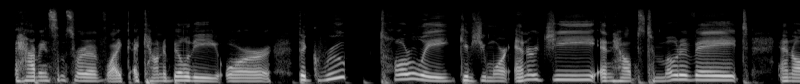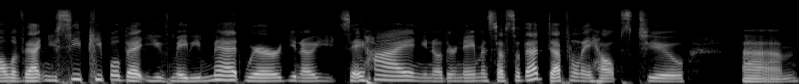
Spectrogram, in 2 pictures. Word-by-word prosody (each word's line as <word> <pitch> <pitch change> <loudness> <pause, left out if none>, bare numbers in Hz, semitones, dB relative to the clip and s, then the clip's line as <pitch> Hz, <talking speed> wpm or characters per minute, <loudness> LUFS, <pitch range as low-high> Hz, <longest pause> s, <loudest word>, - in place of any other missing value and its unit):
having 180 +2 +1
some 195 +2 -7
sort 170 -3 0
of, 155 +2 0
like, - - 0
accountability, 160 -2 +1
or 150 0 +1 0.2
the 205 - +7
group 240 - -1 0.3
totally 210 -9 +2
gives 185 -4 0
you 180 - -4
more 160 -1 -3
energy 215 +2 0
and 165 -1 0
helps 155 -1 -2
to 160 - -8
motivate 200 +2 +3 0.3
and 165 0 -1
all 155 0 +2
of 150 - -8
that. 160 0 +5
And 195 - -8
you 185 - -4
see 240 +7 -1
people 220 -3 -2
that 180 -4 +4
you've 165 -3 -7
maybe 150 -1 0
met 200 +3 +3
where, 155 0 +3
you 185 - -4
know, 155 -2 -2
you’d 150 -1 -20
say - - +4 0.2
hi 200 -3 +2
and 175 - -5
you 155 - -9
know 150 -1 -4
their 155 0 -6
name 155 +1 -3
and 165 - -6
stuff. 160 -2 0
So, 185 - -2
that 245 +3 +5
definitely 165 -2 0
helps 140 - -3 0.2
to, 160 -2 -2 0.9
um, 135 -1 -2
165 Hz, 185 wpm, -23 LUFS, 155-200 Hz, 0.9 s, the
